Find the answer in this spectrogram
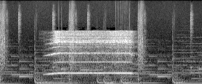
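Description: The field's endgame sound cue, played as the match clock reaches thirty seconds: one loud held tone of about two seconds, sliding up at its start, over background music with a steady beat.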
